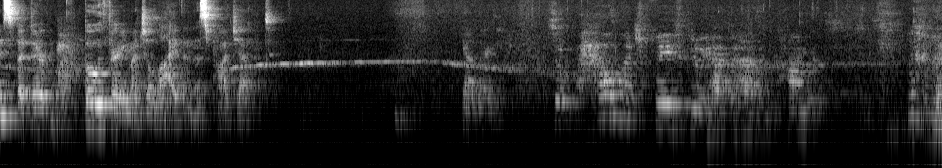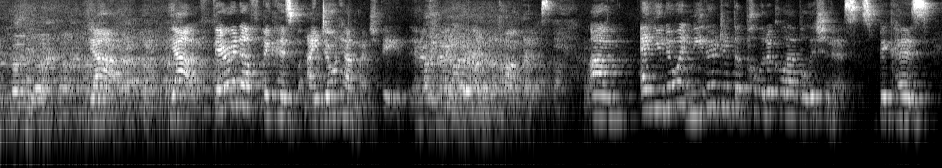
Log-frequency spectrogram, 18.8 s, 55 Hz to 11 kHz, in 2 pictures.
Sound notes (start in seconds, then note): 8.8 laughter; 13.5 laughter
